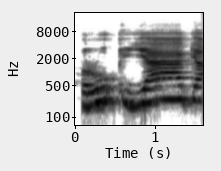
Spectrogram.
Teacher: را کو حمزہ ساکن کے ساتھ ملانا ہے تو جھٹکے کے ساتھ ادا کرنا ہے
